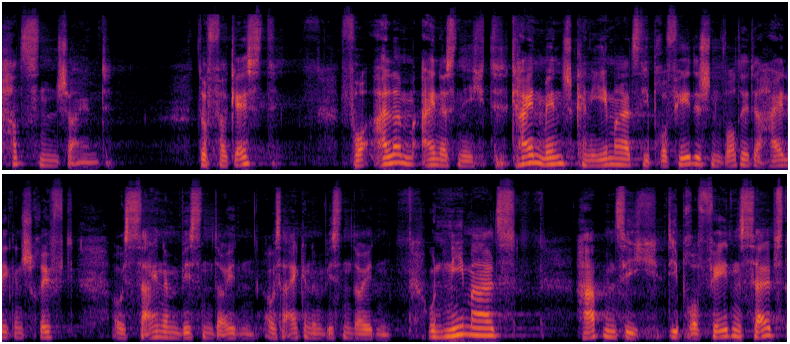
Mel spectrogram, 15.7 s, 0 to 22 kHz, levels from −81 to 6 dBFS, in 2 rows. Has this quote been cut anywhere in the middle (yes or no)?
no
